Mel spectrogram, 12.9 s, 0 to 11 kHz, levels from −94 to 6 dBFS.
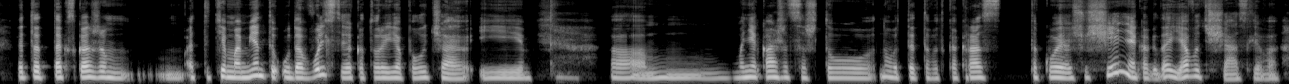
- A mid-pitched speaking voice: Yes, medium, 175 Hz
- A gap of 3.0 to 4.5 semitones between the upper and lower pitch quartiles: No, narrow, 2.4 semitones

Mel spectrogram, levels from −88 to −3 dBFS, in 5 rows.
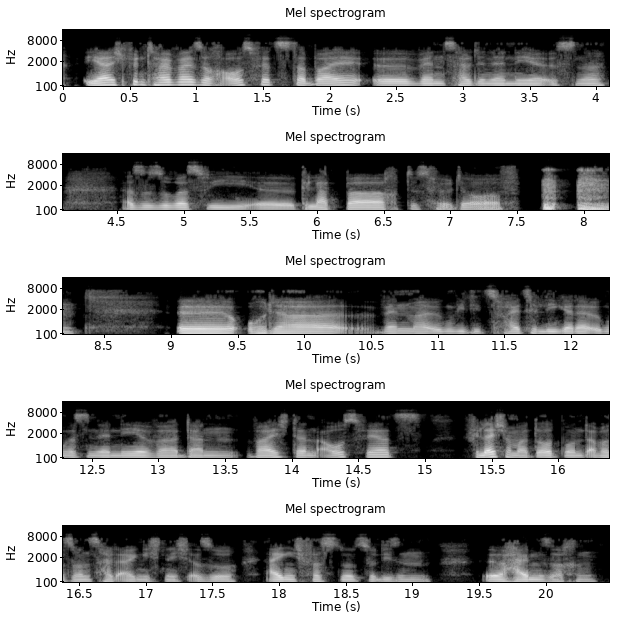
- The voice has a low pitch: Yes, low, 120 Hz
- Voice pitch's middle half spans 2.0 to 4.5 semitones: Yes, narrow, 2.5 semitones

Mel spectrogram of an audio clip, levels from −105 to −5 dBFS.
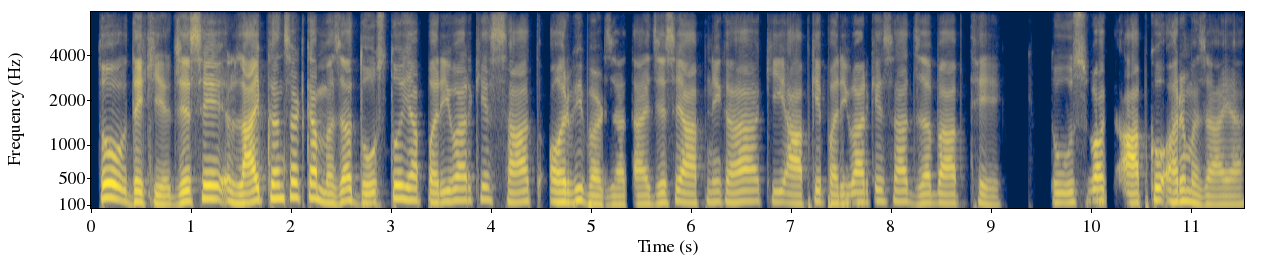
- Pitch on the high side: No, medium, 150 Hz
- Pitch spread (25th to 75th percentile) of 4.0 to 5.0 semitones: No, average, 3.4 semitones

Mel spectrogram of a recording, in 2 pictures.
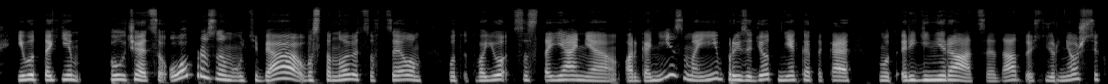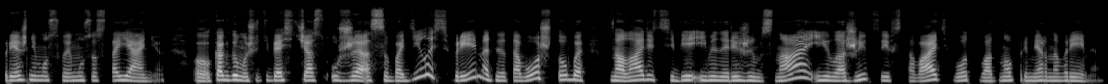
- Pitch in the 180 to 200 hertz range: Yes, high, 190 Hz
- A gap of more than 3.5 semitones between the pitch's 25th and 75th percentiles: No, average, 2.8 semitones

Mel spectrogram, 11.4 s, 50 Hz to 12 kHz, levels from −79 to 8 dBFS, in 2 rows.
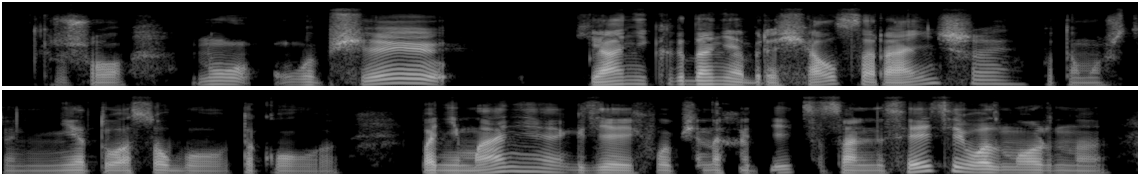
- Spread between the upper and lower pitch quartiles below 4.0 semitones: No, average, 5.3 semitones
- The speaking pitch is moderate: No, low, 110 Hz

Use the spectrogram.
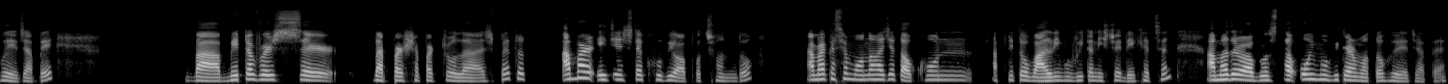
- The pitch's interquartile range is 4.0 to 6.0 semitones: Yes, average, 4.4 semitones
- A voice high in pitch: Yes, high, 195 Hz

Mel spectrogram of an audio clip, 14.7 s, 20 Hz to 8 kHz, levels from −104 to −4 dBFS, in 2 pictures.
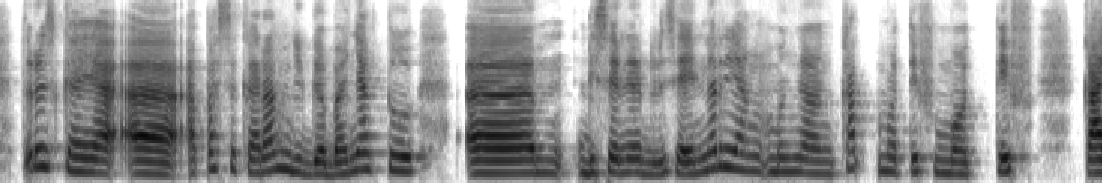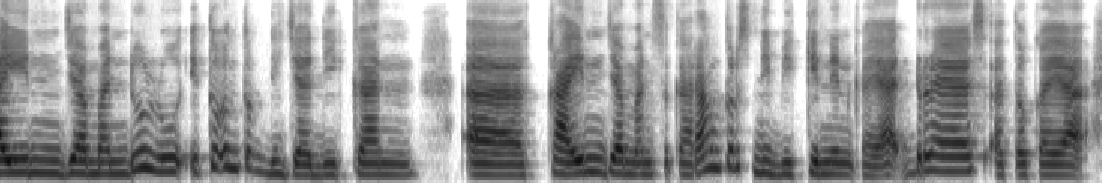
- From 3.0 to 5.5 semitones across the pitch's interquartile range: Yes, average, 3.4 semitones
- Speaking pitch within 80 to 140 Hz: No, high, 205 Hz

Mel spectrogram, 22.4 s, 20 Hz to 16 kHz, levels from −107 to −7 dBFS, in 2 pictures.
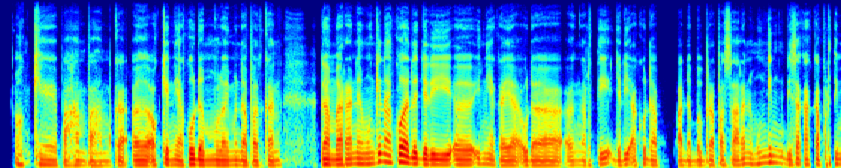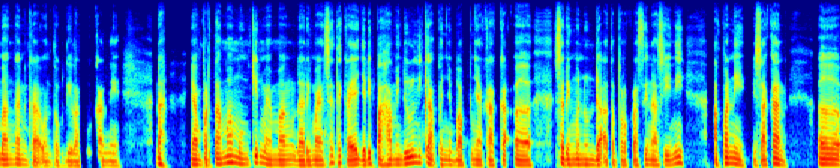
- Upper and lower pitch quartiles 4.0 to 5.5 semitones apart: No, average, 2.7 semitones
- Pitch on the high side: No, low, 105 Hz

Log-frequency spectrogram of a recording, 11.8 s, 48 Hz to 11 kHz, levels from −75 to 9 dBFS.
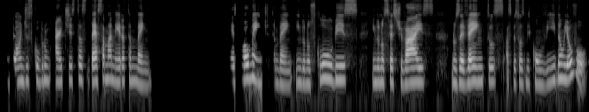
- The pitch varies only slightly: Yes, narrow, 2.3 semitones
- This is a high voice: Yes, high, 210 Hz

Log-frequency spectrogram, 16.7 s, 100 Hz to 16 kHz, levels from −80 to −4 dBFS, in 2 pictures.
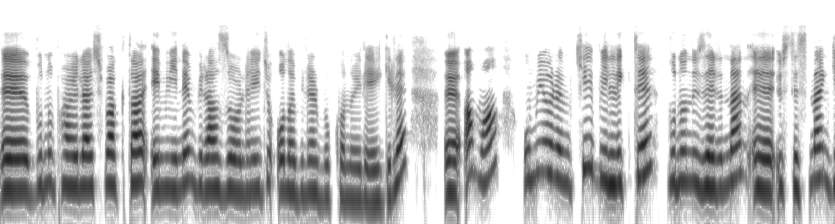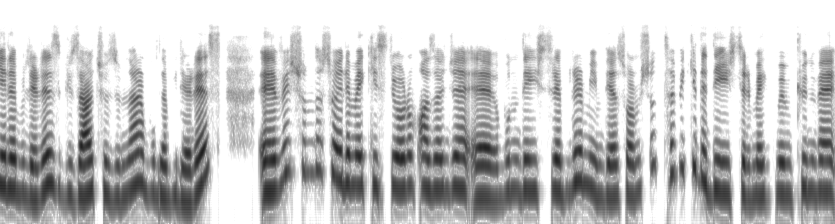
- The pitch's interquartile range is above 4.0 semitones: No, average, 3.5 semitones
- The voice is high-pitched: Yes, high, 225 Hz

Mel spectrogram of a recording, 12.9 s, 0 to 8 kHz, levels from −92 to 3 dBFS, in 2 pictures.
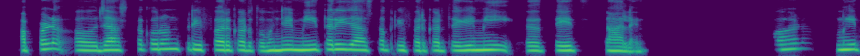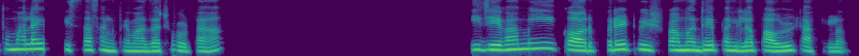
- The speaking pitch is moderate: No, high, 215 Hz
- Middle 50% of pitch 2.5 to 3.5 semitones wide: Yes, average, 3.0 semitones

